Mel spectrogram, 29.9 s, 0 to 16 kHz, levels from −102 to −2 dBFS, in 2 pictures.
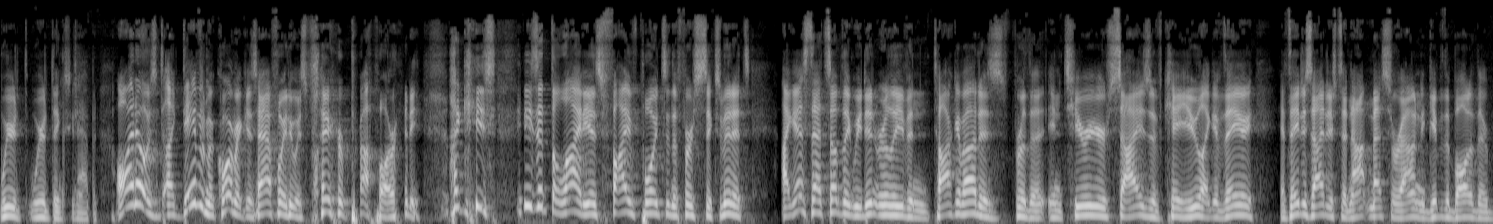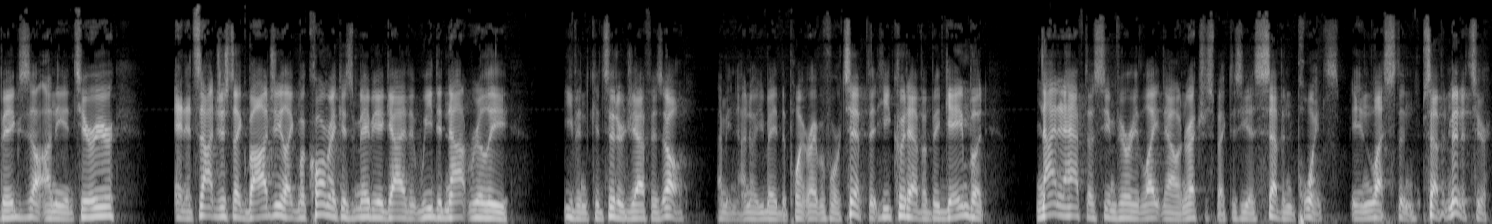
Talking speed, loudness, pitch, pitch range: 270 wpm, -27 LUFS, 125 Hz, 110-150 Hz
